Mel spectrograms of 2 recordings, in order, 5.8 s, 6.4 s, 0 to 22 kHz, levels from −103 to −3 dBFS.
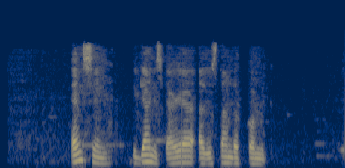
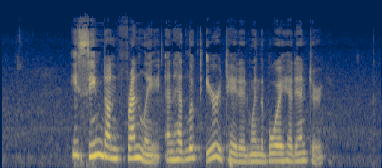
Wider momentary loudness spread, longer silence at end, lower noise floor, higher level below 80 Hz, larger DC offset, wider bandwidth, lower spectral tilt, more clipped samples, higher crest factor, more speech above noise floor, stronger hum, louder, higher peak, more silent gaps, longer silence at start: about the same, 13 LU vs 11 LU; second, 0 s vs 1 s; first, -87 dBFS vs -64 dBFS; second, -80 dBFS vs -66 dBFS; neither; second, 7.6 kHz vs 13.5 kHz; about the same, -5 dB/octave vs -4 dB/octave; neither; about the same, 20 dB vs 20 dB; first, 48 dB vs 39 dB; neither; second, -40 LUFS vs -25 LUFS; second, -22 dBFS vs -6 dBFS; neither; about the same, 1.2 s vs 1.2 s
